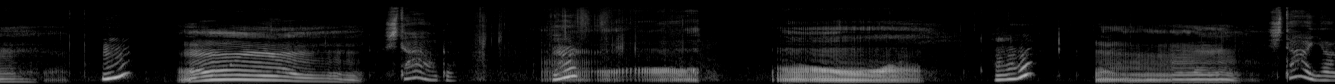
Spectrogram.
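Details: A rescued German Shorthaired Pointer that loves to talk 'talks' in drawn-out, wavering moans and yowls as a person speaks to it.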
